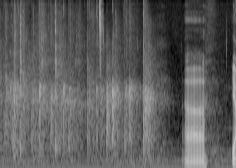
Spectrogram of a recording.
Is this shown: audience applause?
yes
